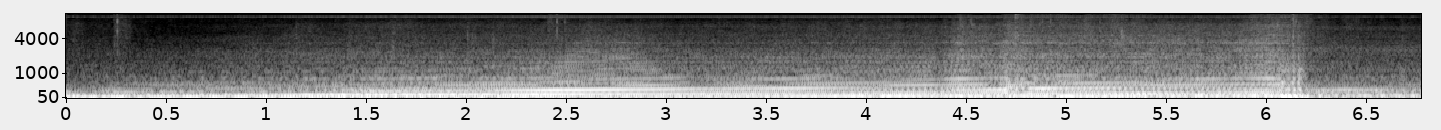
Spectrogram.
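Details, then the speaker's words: Tuned BMW X3 M with ECU and TCU tune, straight-piped, exhaust valves on OEM control opening at a certain rpm under acceleration: deep, loud drone climbing in pitch as revs build, opening up further higher up; healthy exhaust. "You can hear it start to crack, and like, you'll hear it in a second. I'm gonna do it now. It sounds so good. It's loud as fuck, but it sounds good, which is the big difference."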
